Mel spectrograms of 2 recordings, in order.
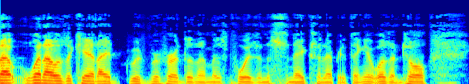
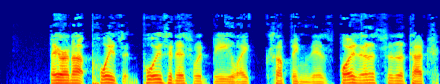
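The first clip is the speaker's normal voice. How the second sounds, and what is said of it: Mock expert herpetologist voice. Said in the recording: “doing my herpetologist voice”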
